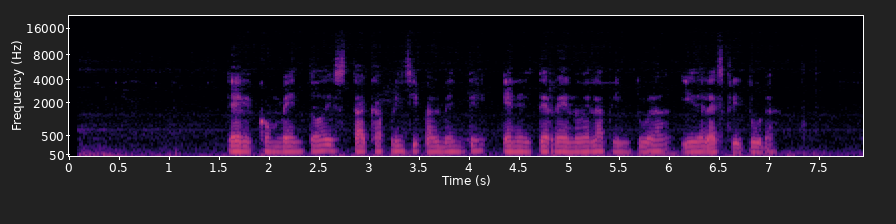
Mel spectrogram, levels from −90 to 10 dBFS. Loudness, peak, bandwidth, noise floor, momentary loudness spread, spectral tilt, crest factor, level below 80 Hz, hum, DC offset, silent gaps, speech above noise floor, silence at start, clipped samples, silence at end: -40 LUFS; -22 dBFS; 15.5 kHz; -64 dBFS; 7 LU; -6.5 dB/octave; 18 dB; -60 dBFS; none; under 0.1%; none; 25 dB; 0.1 s; under 0.1%; 0.4 s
